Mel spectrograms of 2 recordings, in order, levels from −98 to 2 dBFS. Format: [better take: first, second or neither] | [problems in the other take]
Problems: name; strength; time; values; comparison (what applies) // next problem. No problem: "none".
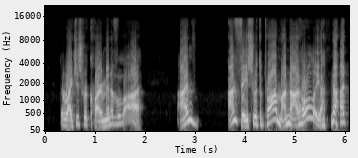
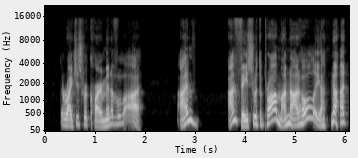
second | distortion; slight; 10 dB below the speech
